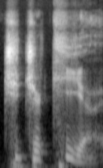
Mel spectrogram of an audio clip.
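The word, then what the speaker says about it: cicerchia: And one of the things that caught my eye when I was looking at their beans, I believe it's pronounced Chicherkia. It's C-I-C-E-R-C-H-I-A. Chicherkia beans.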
